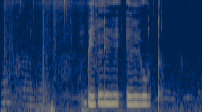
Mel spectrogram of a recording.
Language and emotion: Russian, sad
